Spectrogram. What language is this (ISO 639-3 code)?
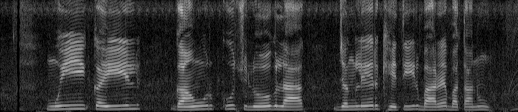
mag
